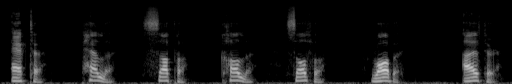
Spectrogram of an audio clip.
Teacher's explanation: 영국 영어 같은 경우는 어떻다? R 사운드가 들어가지 않는다라는 거 주의하시면 되겠습니다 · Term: 슈와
